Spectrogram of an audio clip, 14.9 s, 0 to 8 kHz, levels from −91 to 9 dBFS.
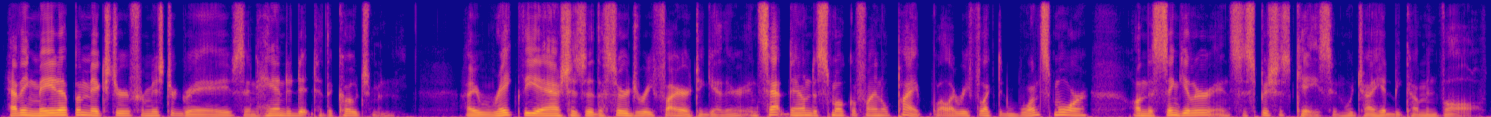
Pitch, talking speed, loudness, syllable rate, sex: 125 Hz, 195 wpm, -21 LUFS, 5.4 syllables/s, male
